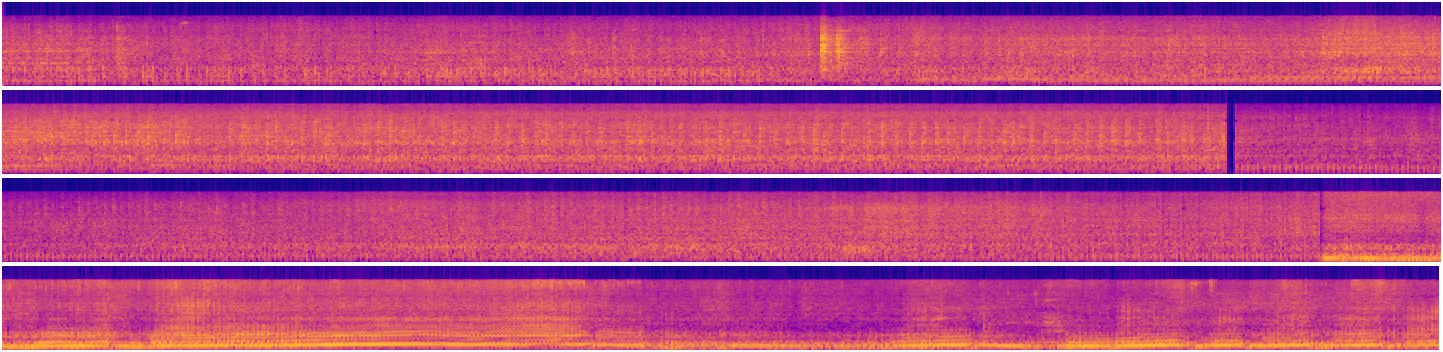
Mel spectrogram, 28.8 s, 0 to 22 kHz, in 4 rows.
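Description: Ford Mk2 Escort rally car's engine running hard on a stage, its revs rising and falling. About two-thirds of the way through it becomes much louder and closer, the engine note swinging up and down.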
